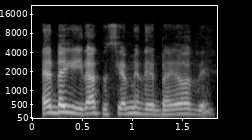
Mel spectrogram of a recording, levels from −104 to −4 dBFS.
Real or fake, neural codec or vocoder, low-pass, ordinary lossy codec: fake; codec, 24 kHz, 3 kbps, HILCodec; none; none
